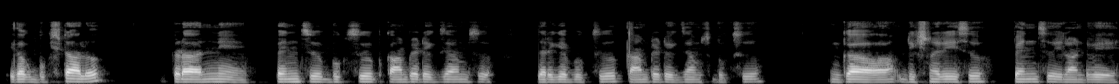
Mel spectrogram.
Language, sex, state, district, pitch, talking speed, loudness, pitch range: Telugu, male, Andhra Pradesh, Visakhapatnam, 120 Hz, 105 wpm, -18 LUFS, 115-125 Hz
